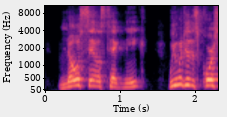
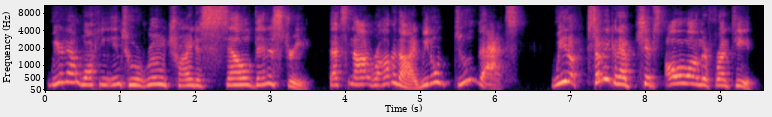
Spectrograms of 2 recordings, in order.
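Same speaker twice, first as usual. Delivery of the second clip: higher, slower, pressing every point; emphatic retort; 6 semitones higher than usual. Retold or imitated. Dentist retelling what he told course trainers, emphatic and raised. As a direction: lecture the trainers, half-acted, slow and high. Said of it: "I go".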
